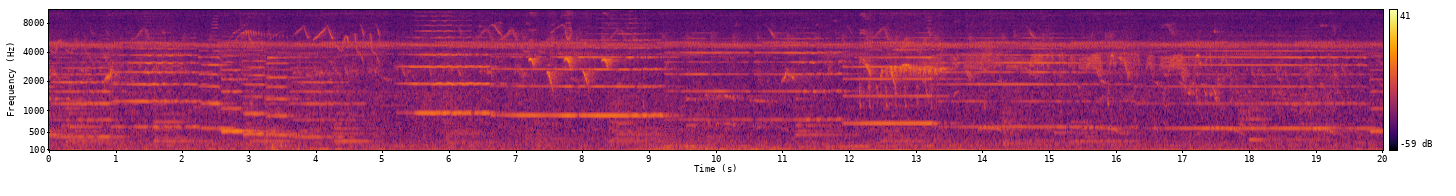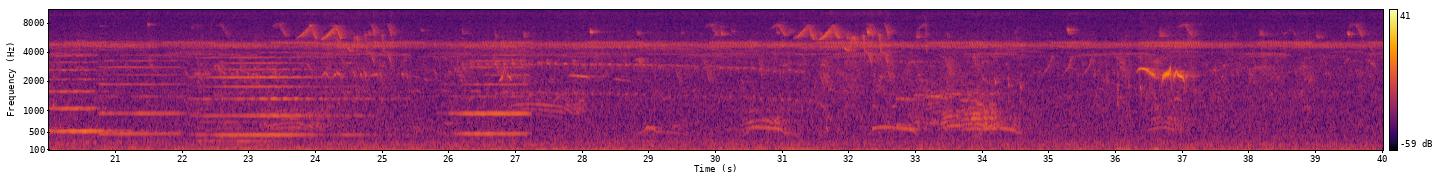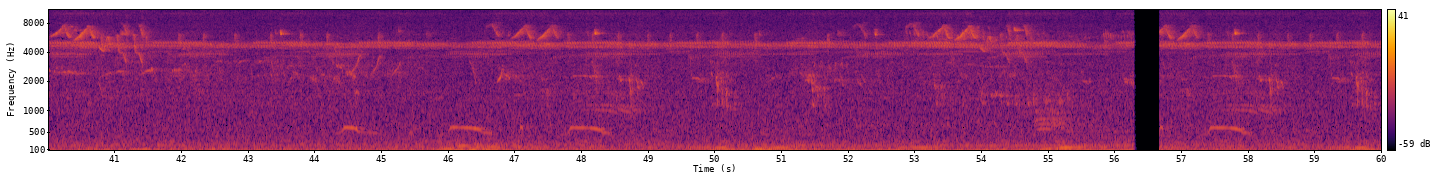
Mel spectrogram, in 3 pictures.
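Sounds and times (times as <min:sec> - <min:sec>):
high-pitched insect drone: 0:00.0 - 0:28.5
birds chirping and calling: 0:00.0 - 0:34.6.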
